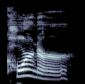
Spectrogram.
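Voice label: "corner", English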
